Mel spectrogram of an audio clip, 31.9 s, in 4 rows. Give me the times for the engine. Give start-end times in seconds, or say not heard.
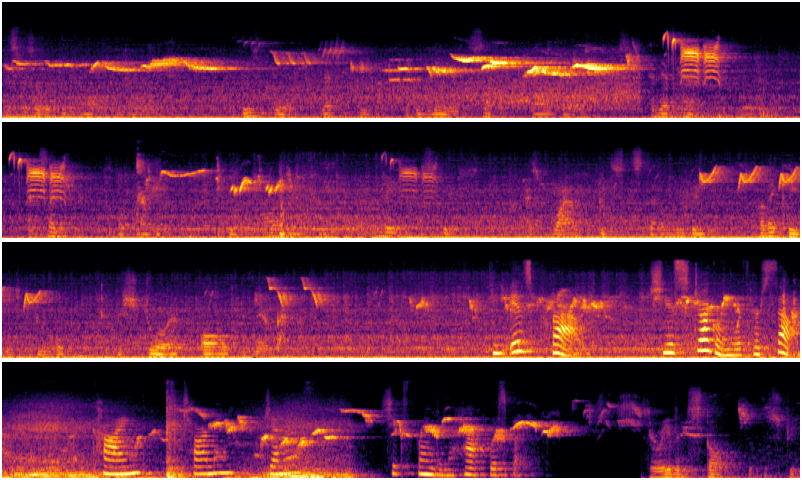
0.0-27.4.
